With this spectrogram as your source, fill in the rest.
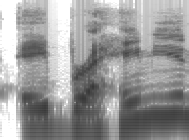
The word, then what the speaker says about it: Abrahamian: Melissa, you were the highest on Paul Abrahamian, I believe is how you say his last name.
